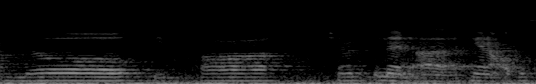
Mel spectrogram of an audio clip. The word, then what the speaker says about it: pacem: Okay, so it'd be like do na no bis pa chem.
